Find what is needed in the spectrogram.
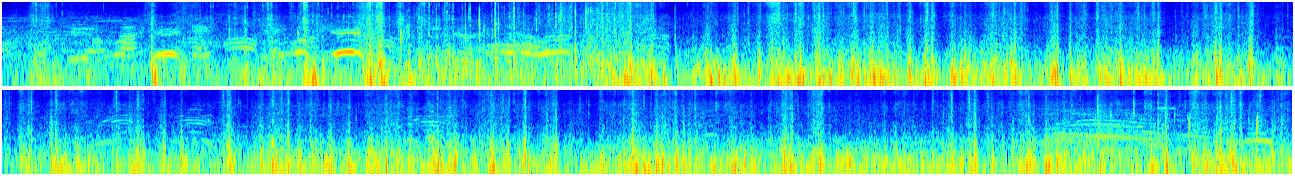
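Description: Footballers shouting and calling to each other on the pitch, a few calls in the first three seconds and again near the end, over steady wind rumble on the microphone.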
